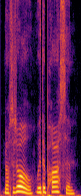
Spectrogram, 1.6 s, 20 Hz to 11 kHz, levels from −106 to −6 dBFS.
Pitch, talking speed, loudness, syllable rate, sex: 230 Hz, 220 wpm, -17 LUFS, 5.0 syllables/s, female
